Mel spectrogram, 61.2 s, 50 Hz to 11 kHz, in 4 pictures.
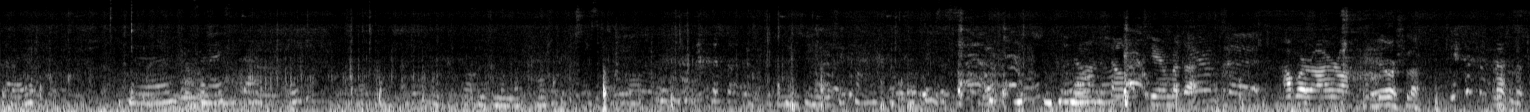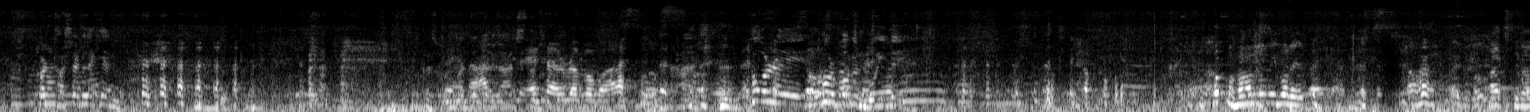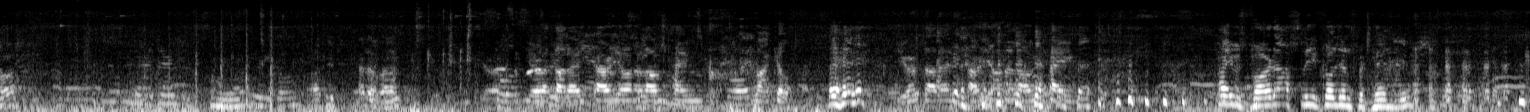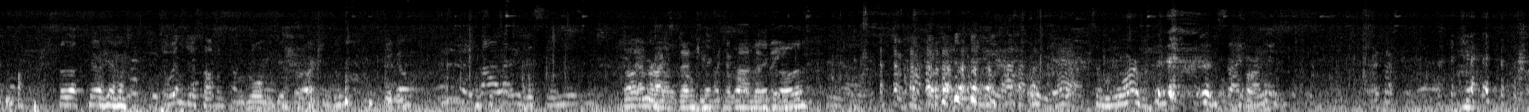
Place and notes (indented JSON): {
  "title": "Newry and Mourne, UK - Slieve Gullion - South Cairn Tomb - Winter Solstace",
  "date": "2013-12-22 01:03:00",
  "description": "Recorded onto a Marantz PMD661 using its shitty internal mics.",
  "latitude": "54.12",
  "longitude": "-6.43",
  "altitude": "565",
  "timezone": "Europe/London"
}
